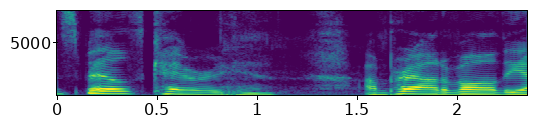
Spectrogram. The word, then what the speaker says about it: Kerrigan: name wrong Kerrigan oh sometimes they'll say Carrington it sounds classier sounds like you're British royalty we're not British we're Irish Kerrigan say it right k e double r i g a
